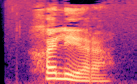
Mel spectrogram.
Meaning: cholera
- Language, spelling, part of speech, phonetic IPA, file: Russian, холера, noun, [xɐˈlʲerə], Ru-холера.ogg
